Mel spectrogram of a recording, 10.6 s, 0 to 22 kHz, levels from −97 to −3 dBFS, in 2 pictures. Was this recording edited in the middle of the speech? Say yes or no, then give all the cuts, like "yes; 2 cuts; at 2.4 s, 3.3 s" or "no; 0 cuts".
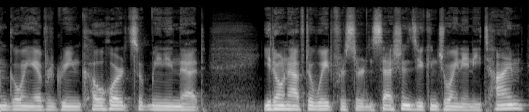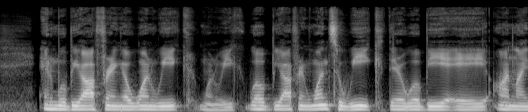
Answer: no; 0 cuts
